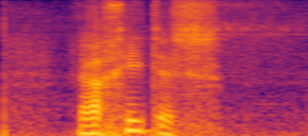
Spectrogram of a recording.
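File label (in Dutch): "rachitis", Dutch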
